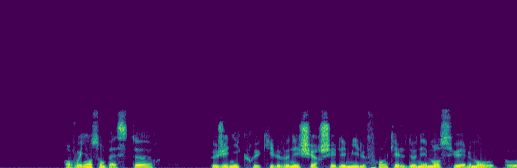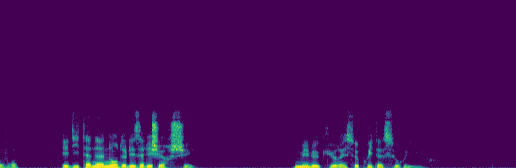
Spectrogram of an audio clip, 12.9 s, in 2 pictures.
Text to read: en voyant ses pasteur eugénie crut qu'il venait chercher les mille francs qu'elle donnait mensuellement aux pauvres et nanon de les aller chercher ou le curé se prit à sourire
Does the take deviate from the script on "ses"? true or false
true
